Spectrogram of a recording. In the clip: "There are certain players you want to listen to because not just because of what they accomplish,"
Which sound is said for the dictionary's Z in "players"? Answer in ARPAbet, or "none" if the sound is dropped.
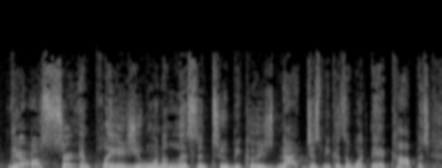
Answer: Z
